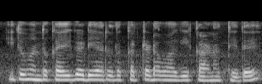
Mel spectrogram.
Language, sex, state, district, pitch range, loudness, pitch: Kannada, female, Karnataka, Bangalore, 195-215 Hz, -15 LUFS, 210 Hz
